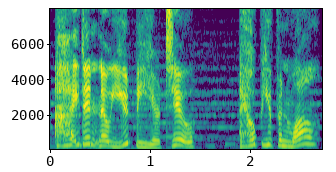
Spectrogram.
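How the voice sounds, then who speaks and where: Polite dream-eating yokai girl, high lively voice. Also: moderate pace, loud music behind the voice. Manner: polite, warm and earnest. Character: gentle dream-eating yokai in young woman form. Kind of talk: video game voice acting.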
